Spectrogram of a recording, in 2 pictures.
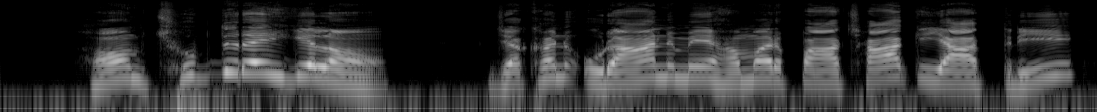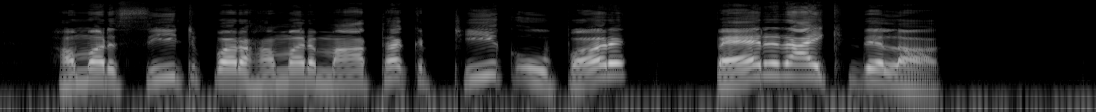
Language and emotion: Maithili, surprised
